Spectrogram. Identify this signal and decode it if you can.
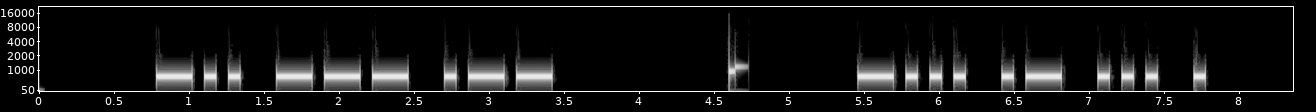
Morse code, heard as a keyed tone, about 15 wpm, 700 Hz. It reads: DOW BASE
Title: Sets of 5 Words - New Word Drill - 15wpm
